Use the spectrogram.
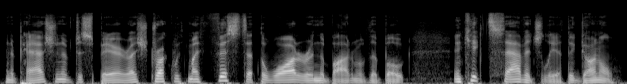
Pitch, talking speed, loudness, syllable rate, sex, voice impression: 100 Hz, 240 wpm, -20 LUFS, 6.2 syllables/s, male, masculine, adult-like, slightly tensed, powerful, clear, intellectual, calm, slightly mature, reassuring, wild, lively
